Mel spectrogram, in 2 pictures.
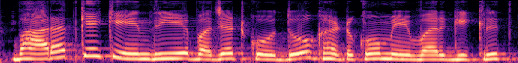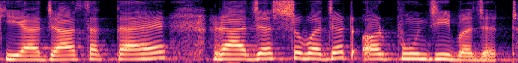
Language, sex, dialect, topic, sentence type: Hindi, female, Marwari Dhudhari, banking, statement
